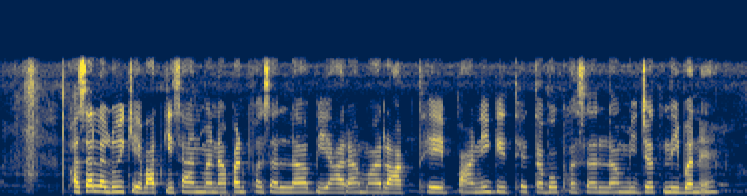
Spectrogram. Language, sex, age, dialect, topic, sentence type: Chhattisgarhi, male, 18-24, Western/Budati/Khatahi, agriculture, statement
